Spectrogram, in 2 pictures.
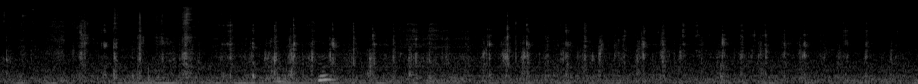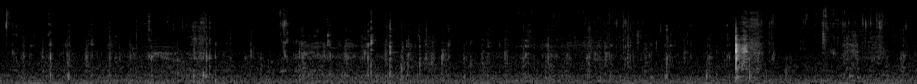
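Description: Close-miked chewing of a mouthful of bibimbap: soft wet mouth sounds and many small irregular clicks. One sharp, loud click comes near the end.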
